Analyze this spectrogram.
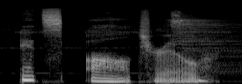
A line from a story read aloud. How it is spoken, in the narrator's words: Beth whispered into his ear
